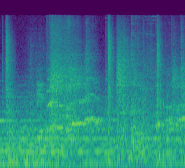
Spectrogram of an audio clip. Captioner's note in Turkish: Kadın çığlık atıyor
